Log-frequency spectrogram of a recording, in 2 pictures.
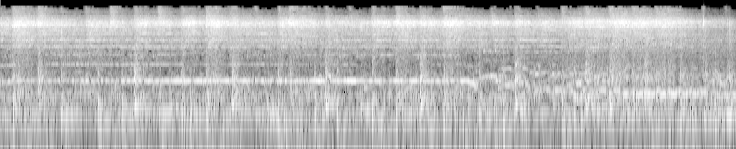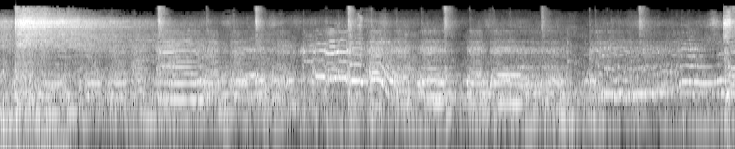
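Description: Live rock band playing: electric guitar over a drum kit, with a long held guitar note in the first several seconds. About halfway through the deep bass drops out, leaving guitar lines and scattered cymbal and drum hits.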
